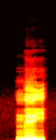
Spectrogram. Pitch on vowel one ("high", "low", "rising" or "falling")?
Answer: high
